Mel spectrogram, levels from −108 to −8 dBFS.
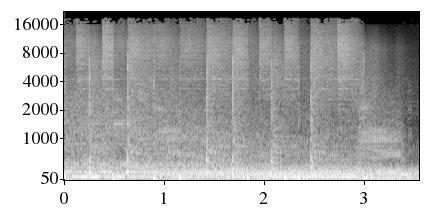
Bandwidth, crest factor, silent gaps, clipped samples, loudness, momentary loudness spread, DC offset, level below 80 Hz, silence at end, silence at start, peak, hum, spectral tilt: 19 kHz; 14 dB; none; under 0.1%; -16 LUFS; 3 LU; under 0.1%; -24 dBFS; 0 s; 0 s; 0 dBFS; none; -5.5 dB/octave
